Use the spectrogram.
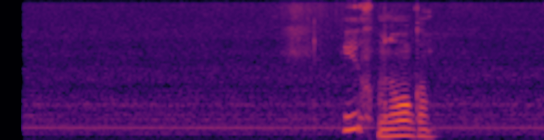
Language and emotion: Russian, sad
